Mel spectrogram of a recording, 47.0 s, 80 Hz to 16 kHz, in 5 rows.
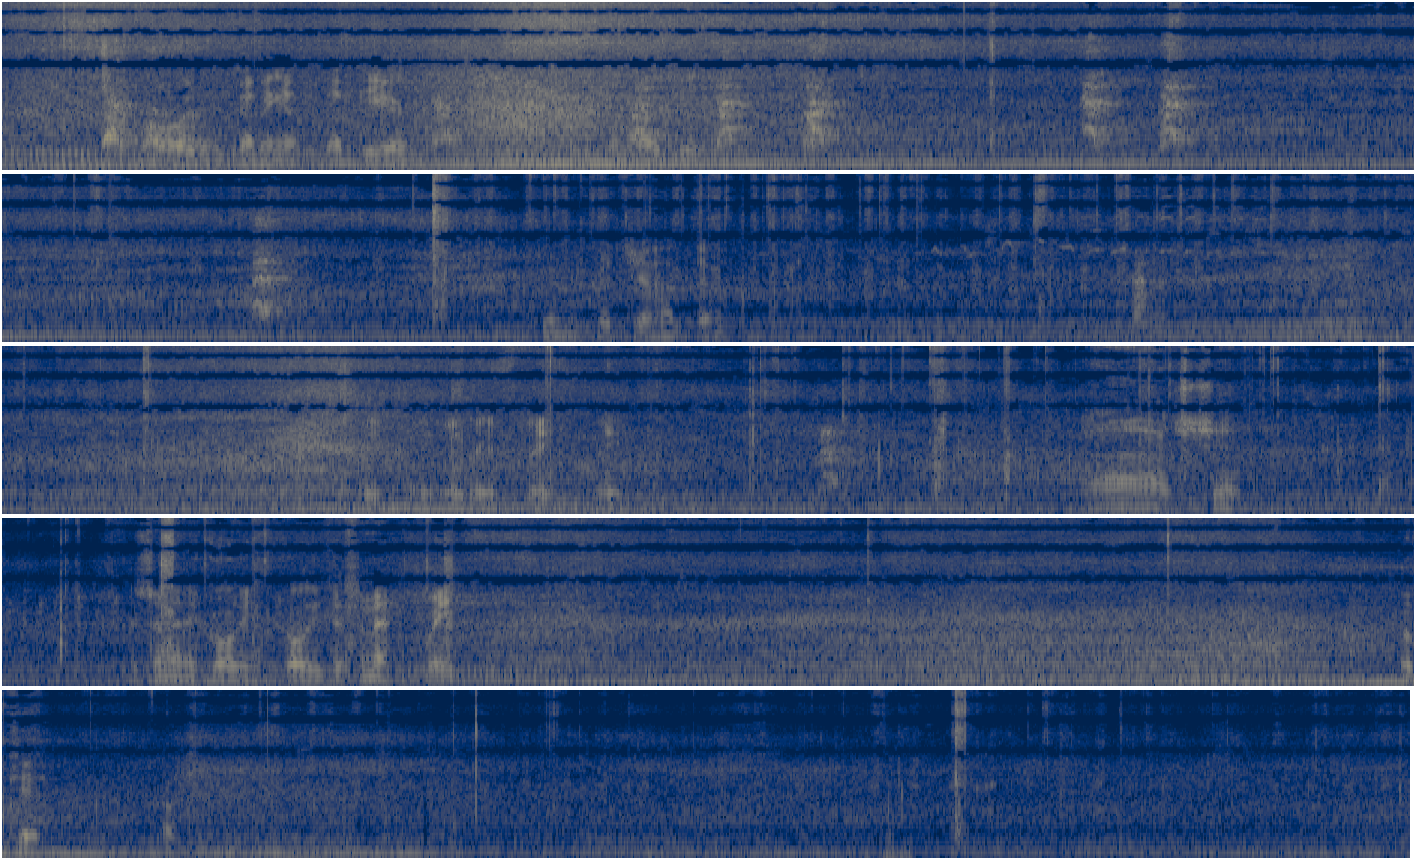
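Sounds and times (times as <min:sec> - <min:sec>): muffled road traffic rumble: 0:00.0 - 0:47.0
vehicle engine humming: 0:00.0 - 0:47.0
dog bark: 0:00.6 - 0:01.4, 0:02.8 - 0:03.2, 0:04.1 - 0:05.8, 0:07.2 - 0:08.3, 0:11.0 - 0:11.5, 0:24.2 - 0:24.6.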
